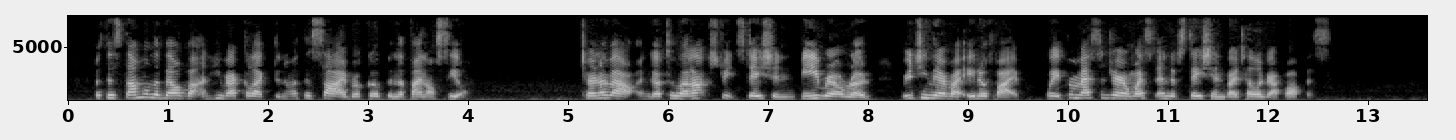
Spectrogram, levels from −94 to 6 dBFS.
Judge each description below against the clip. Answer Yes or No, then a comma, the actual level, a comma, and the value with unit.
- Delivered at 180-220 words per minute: Yes, average, 190 wpm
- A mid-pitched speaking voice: No, high, 230 Hz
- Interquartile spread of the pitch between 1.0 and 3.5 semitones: Yes, average, 3.1 semitones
